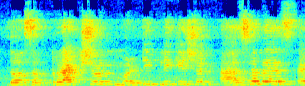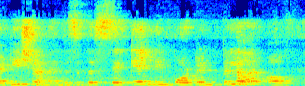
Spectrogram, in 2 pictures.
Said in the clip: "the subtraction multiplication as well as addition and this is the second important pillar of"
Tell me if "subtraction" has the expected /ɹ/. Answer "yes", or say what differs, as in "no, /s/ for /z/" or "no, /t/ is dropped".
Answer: yes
